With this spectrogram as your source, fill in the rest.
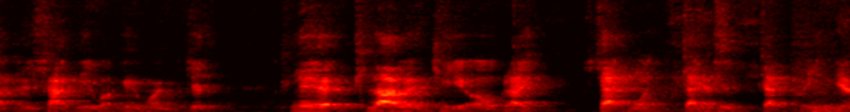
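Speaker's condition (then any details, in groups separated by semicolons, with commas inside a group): Cerebral palsy; mild, ataxic type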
